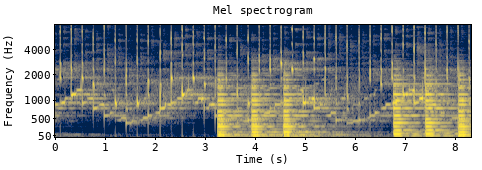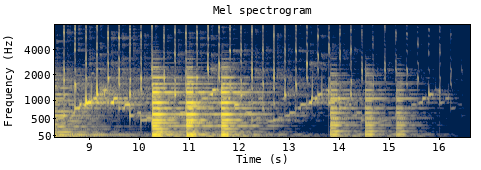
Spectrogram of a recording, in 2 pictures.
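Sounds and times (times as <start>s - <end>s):
Arp Quadra synthesizer improvisation: 3.3s - 16.0s.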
